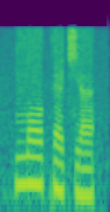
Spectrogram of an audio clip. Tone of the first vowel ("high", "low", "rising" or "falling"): high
